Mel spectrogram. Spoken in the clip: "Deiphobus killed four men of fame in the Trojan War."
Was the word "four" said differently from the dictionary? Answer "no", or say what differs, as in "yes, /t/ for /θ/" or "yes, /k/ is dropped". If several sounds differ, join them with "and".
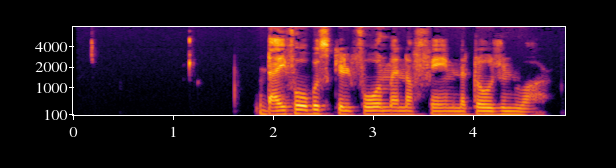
no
